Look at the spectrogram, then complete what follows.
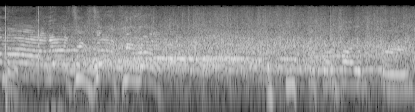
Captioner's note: cheers and applause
